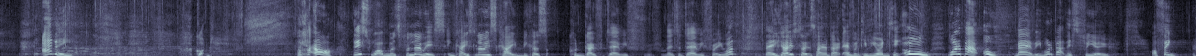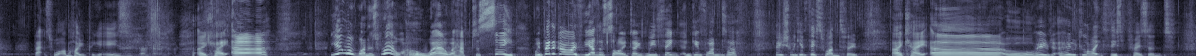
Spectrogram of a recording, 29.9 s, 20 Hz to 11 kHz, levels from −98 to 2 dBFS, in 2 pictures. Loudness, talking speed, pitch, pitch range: -32 LUFS, 195 wpm, 300 Hz, 245-385 Hz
